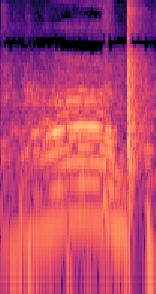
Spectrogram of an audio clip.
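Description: A man's voice holding one long, low, wordless vocal sound that rises and then falls in pitch, ended by a sharp click near the end.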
